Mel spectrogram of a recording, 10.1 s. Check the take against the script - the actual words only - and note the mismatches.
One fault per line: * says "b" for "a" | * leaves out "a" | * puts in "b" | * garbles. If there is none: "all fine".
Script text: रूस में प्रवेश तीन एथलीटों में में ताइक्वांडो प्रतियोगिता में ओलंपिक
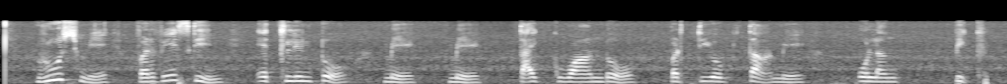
all fine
